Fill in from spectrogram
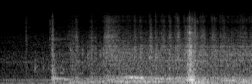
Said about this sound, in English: In a much smaller boat, race announcer … motors out of Newport Harbor. We're going past Goat Island, and on the left is Fort Adams, and in front of us is the Pell Bridge.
